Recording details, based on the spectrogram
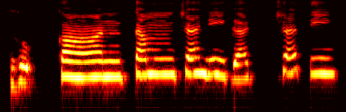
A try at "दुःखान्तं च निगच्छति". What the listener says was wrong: The kha is mahaprana. Dhukkantam cha nigacchati.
